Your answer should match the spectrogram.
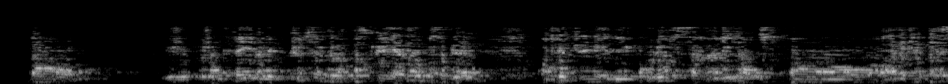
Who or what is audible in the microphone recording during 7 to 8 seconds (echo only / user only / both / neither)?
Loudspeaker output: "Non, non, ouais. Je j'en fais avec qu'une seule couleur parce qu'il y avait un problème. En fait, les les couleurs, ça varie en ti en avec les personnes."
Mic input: echo only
